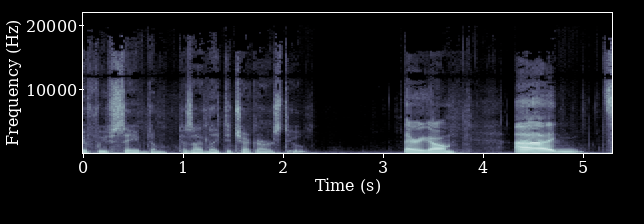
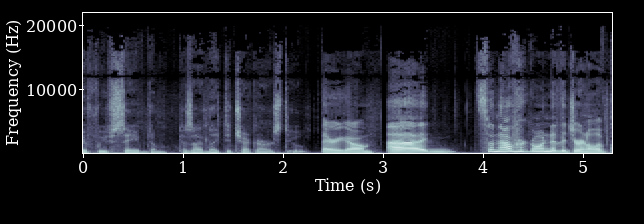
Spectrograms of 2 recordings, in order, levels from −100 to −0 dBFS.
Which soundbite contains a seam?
second; 2 cuts; at 2.3 s, 3.0 s

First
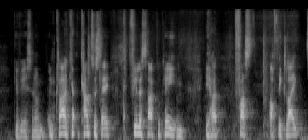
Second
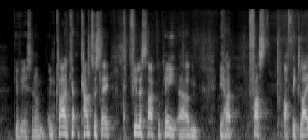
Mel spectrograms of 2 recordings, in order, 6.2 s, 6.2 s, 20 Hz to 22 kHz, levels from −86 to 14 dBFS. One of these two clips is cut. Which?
first; 1 cut; at 3.5 s

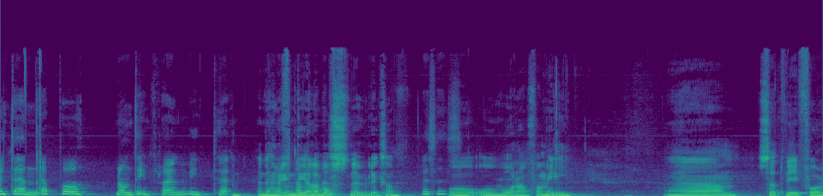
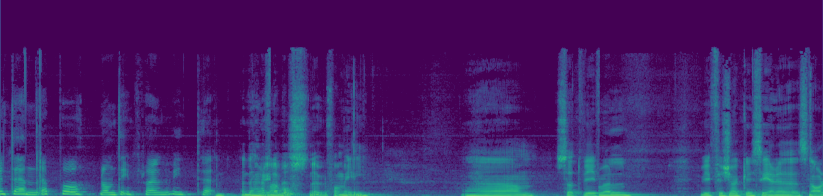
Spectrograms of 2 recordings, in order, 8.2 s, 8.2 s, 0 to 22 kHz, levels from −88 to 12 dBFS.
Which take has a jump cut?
second; 4 cuts; at 0.9 s, 2.7 s, 3.3 s, 6.0 s

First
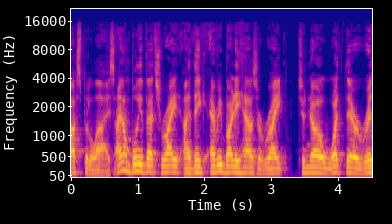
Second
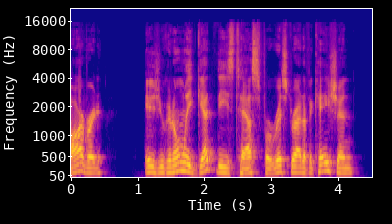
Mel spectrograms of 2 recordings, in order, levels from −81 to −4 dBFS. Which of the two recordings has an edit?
first; 1 cut; at 3.3 s

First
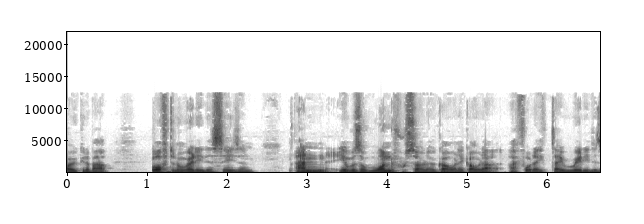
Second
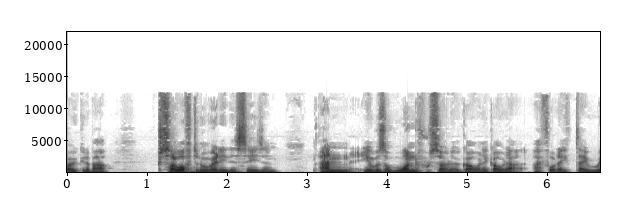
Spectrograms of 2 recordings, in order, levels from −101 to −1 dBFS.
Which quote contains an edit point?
first; 1 cut; at 1.1 s

